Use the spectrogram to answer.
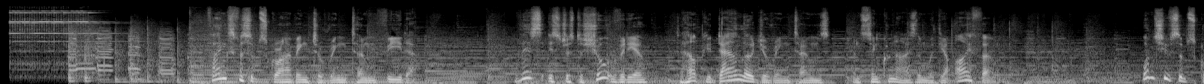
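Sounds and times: bright ringing tone: 0:00.1 - 0:01.6.

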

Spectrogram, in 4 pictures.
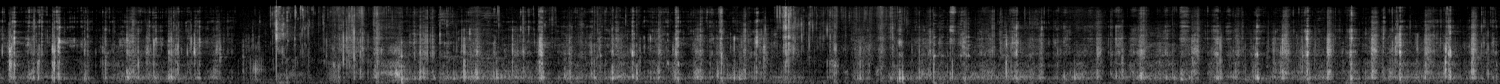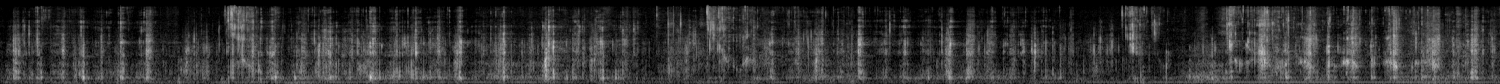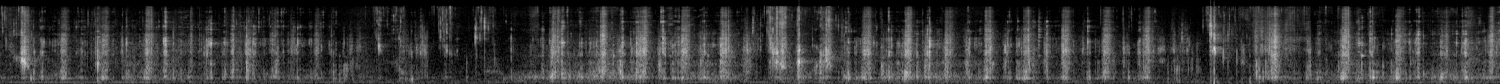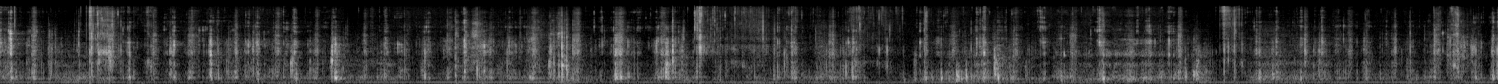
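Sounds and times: person chewing crunchy food: 0:00.0 - 0:59.9.

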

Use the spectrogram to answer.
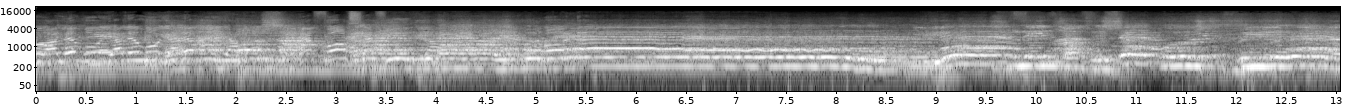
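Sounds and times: congregation singing: 0:00.5 - 0:13.0.

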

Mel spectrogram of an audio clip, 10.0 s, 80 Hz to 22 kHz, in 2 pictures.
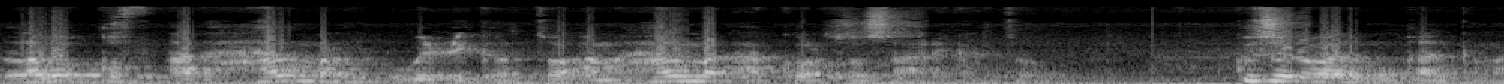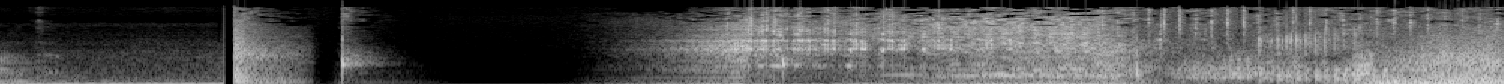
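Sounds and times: short pop: 0:05.8 - 0:06.4.

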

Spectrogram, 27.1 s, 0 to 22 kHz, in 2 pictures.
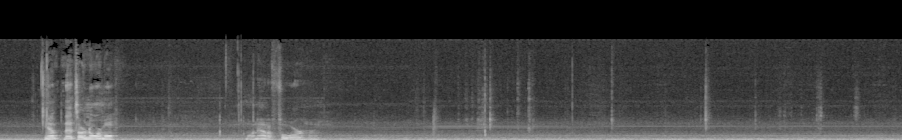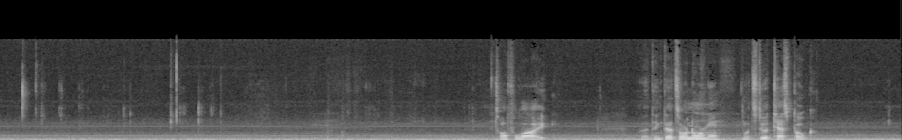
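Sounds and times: steady low hum: 0:00.0 - 0:27.0
fingers handling eggshell: 0:06.3 - 0:09.4, 0:10.4 - 0:17.0.

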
